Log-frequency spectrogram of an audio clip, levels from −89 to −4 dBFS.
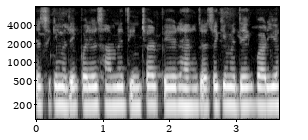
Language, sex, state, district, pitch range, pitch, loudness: Hindi, female, Bihar, Katihar, 195-200 Hz, 195 Hz, -12 LUFS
